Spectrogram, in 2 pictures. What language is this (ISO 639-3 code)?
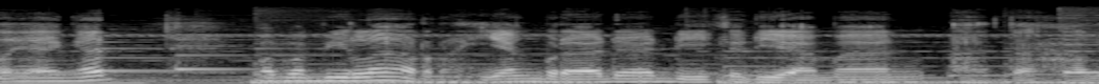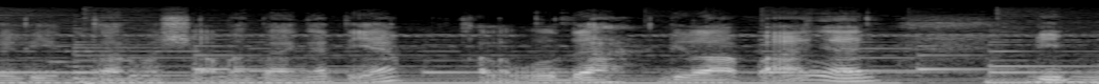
ind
